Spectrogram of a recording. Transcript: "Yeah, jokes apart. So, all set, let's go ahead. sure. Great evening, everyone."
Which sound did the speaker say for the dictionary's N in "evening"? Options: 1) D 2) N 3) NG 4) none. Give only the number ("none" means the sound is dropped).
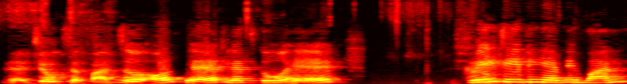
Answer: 4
